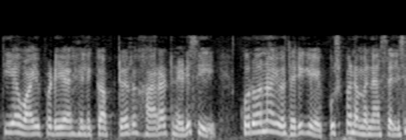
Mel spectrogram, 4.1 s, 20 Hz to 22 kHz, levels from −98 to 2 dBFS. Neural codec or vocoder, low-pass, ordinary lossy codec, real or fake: codec, 16 kHz, 4 kbps, FreqCodec, larger model; none; none; fake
